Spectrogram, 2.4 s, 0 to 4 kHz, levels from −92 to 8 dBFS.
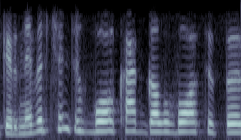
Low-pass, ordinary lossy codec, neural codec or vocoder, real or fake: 3.6 kHz; Opus, 64 kbps; codec, 16 kHz, 0.8 kbps, ZipCodec; fake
